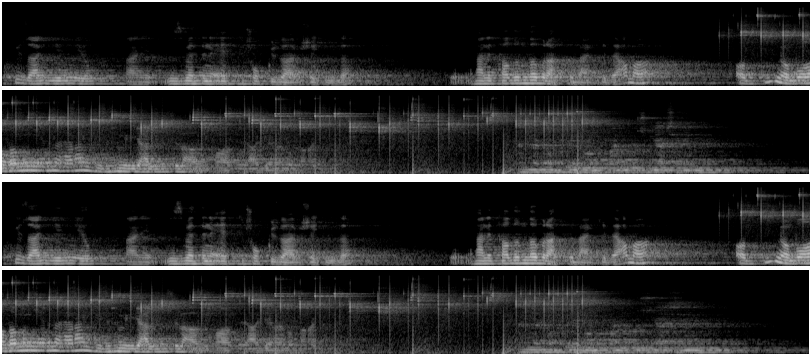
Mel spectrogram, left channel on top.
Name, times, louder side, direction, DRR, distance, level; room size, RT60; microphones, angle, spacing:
voice 1, 0.1-1.0 1.2-3.5 4.5-6.5 7.3-11.2, right 1 dB, 20° right, 9 dB, 0.5 m, -27 dB
sound 1, 7.2-9.7 9.9-13.9, equal, ahead, 1.0 m, -29 dB
voice 2, 13.2-15.1, equal, 80° left, -2 dB, 3.9 m, -33 dB
17.5 x 12.5 x 4.8 m, 2.5 s
head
